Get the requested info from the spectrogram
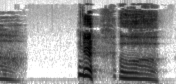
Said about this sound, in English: The gasp is amazing.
